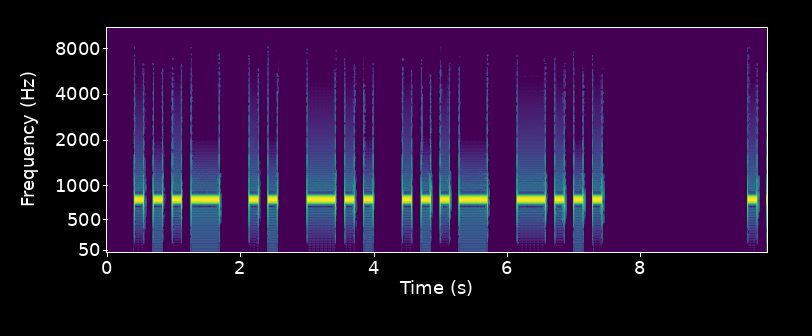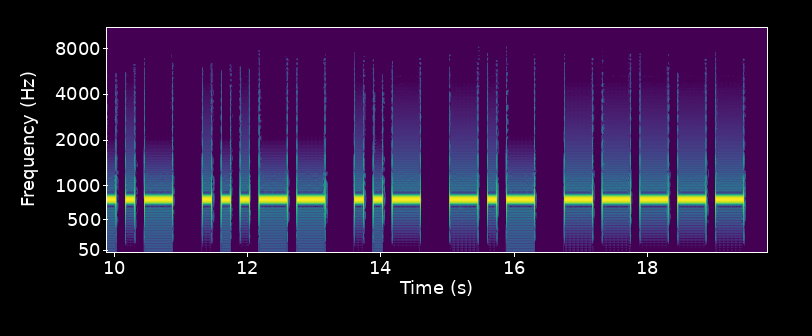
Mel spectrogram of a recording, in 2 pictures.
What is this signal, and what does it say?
Morse code, heard as a keyed tone, about 8 wpm, 800 Hz. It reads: VIDVB V3UK0
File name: CW / DET / 1 6 1500C S B 8wpm 5142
